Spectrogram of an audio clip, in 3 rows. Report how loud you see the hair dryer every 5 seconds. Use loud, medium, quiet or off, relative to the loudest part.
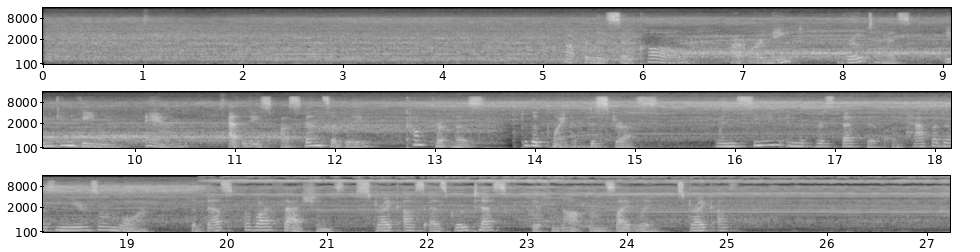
loud, loud, medium, quiet, quiet, quiet.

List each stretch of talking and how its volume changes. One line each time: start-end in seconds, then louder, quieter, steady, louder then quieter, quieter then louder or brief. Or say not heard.
5.2-25.1 steady.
